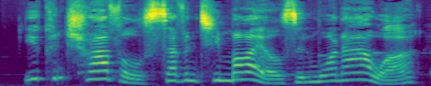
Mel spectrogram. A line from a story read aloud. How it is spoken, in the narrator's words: he cried, not believing what he was hearing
